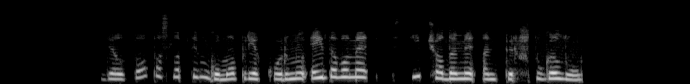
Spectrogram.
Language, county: Lithuanian, Vilnius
